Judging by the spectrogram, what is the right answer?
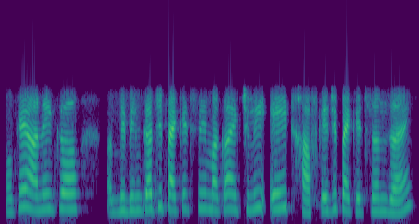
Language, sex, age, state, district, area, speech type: Goan Konkani, female, 30-45, Goa, Canacona, urban, conversation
